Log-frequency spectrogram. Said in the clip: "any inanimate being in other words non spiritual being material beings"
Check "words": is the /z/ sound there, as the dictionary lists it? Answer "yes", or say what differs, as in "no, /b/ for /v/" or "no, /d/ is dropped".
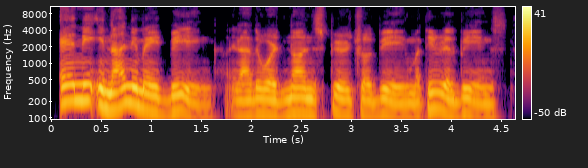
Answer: no, /z/ is dropped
